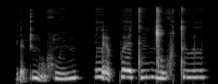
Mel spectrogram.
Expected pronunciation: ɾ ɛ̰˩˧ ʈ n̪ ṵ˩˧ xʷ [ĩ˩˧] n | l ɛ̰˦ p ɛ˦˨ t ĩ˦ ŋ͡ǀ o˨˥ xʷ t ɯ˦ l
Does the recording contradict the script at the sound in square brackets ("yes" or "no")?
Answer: no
